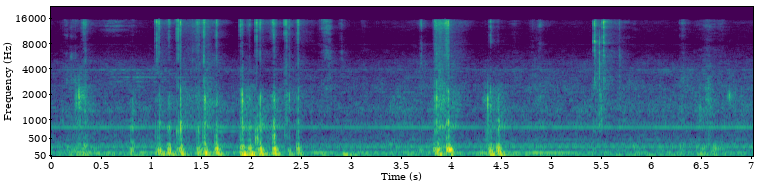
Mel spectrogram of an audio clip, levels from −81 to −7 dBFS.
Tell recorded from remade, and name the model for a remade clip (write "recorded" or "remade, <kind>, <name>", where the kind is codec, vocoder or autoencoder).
recorded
